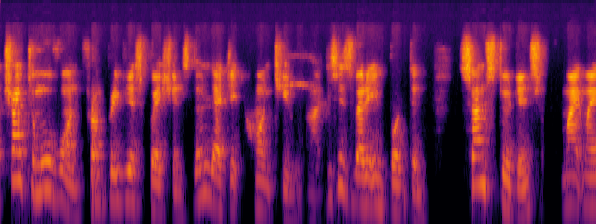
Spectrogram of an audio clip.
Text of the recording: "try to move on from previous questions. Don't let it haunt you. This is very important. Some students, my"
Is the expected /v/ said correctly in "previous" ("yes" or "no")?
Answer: yes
